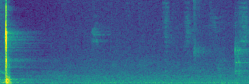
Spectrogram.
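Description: A single sharp click at the very start, followed by faint room tone.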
